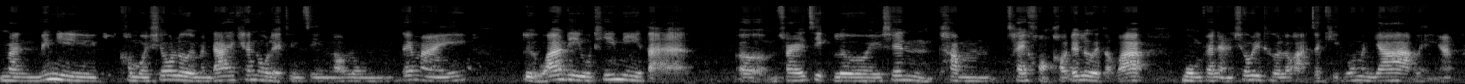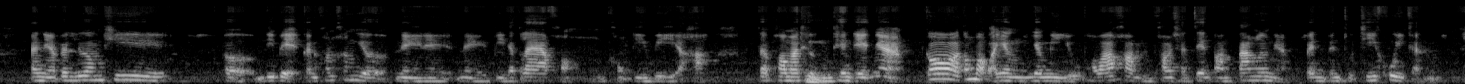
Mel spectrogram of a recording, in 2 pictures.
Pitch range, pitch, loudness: 160-200 Hz, 175 Hz, -24 LUFS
